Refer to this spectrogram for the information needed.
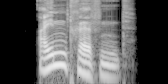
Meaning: present participle of eintreffen: arriving
- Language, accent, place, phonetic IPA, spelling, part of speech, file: German, Germany, Berlin, [ˈaɪ̯nˌtʁɛfn̩t], eintreffend, verb, De-eintreffend.ogg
